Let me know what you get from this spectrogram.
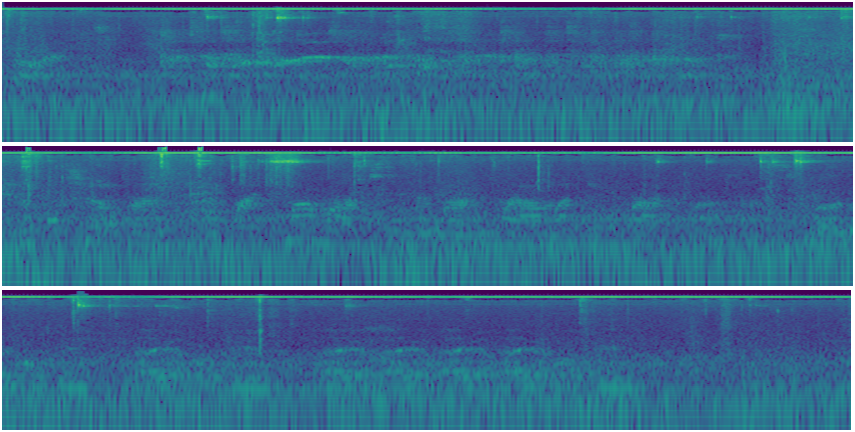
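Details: A female Siberian Husky "talks" in warbling, wavering yowls that rise and fall almost like speech.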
